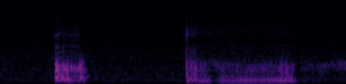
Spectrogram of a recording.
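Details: Sleeping Boston Terrier, dreaming and snoring: two rough snorting breaths, the second a longer vibrating inhalation.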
